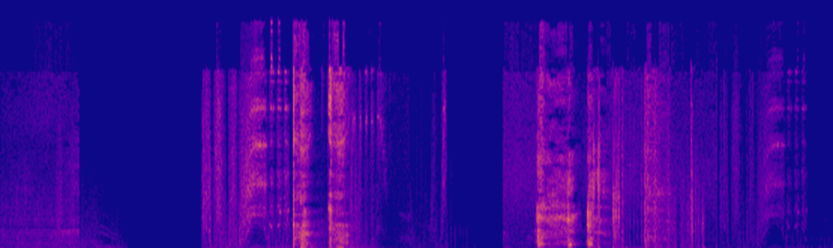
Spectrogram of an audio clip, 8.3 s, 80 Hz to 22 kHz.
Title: 2020 Cough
